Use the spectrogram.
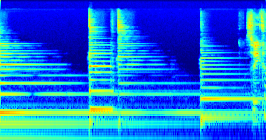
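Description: Fingerpicked guitar melody with thumb-picked bass notes entering at the start of each two-bar phrase, a few clear ringing notes struck at a relaxed pace, close and moderately loud, with no voices.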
